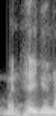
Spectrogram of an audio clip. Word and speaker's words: Monhegan: of the folk there i tend to pronounce it the way they say it as a tribute and honor to all of those wonderful people so manhigan island so the island is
